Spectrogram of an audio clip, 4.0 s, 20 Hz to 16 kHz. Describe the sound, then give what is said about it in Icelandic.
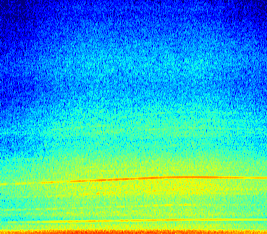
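A jet airliner roars steadily as it accelerates down the runway at about 120 km/h, a deep rumbling engine noise with a high turbine whine rising slowly in pitch throughout. No voices are heard. “Hann var með hugan við stjórntækin eflaust, þóttan hans ætti nú niður flugbrautina á 120 km hraða.”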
